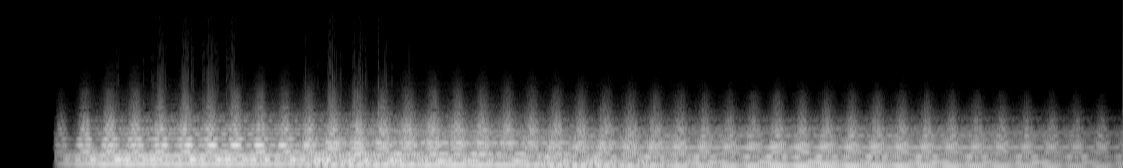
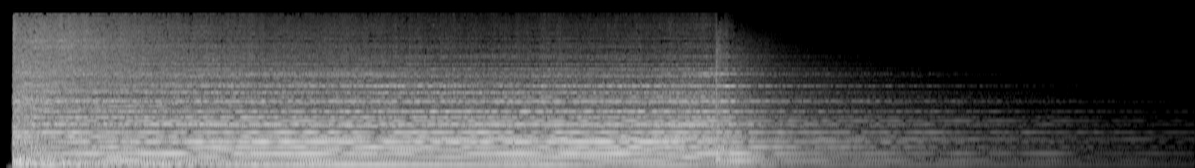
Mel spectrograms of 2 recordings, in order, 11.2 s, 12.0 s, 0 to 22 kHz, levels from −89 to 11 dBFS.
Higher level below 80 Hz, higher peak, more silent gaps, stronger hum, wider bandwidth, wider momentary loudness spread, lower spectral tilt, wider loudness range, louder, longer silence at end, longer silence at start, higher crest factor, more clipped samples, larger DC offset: first, -16 dBFS vs -26 dBFS; about the same, 0 dBFS vs -2 dBFS; neither; neither; second, 2.5 kHz vs 16.5 kHz; first, 14 LU vs 4 LU; first, -14.5 dB/octave vs -5 dB/octave; about the same, 8 LU vs 8 LU; about the same, -14 LUFS vs -15 LUFS; second, 0 s vs 3.45 s; first, 0.5 s vs 0.1 s; about the same, 12 dB vs 14 dB; neither; neither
